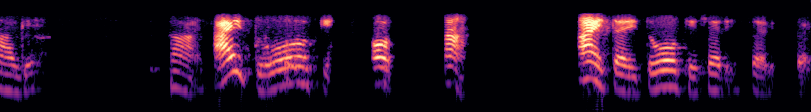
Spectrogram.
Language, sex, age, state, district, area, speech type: Kannada, female, 30-45, Karnataka, Dakshina Kannada, rural, conversation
